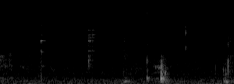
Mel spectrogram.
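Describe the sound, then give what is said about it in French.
A small sip from a drink: a few soft, wet mouth clicks and a quiet swallow in the middle, ending with a sharper little tap, all faint with no talking. “Donc, ok, on boit et on boit, comme je fais là, une petite gorgée.”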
